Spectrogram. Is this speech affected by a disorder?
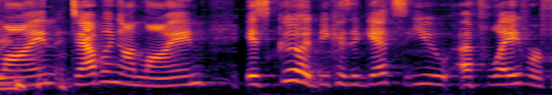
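No.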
